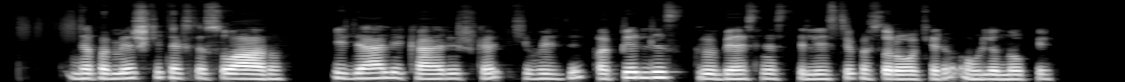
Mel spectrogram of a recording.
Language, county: Lithuanian, Vilnius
